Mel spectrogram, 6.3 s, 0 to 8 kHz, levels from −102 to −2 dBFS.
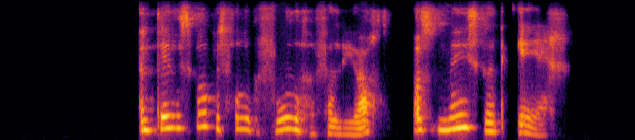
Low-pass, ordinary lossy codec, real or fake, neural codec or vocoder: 7.2 kHz; Opus, 32 kbps; fake; codec, 44.1 kHz, 2.6 kbps, SNAC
